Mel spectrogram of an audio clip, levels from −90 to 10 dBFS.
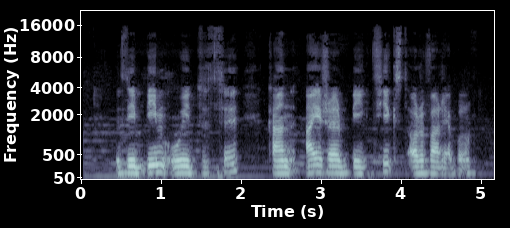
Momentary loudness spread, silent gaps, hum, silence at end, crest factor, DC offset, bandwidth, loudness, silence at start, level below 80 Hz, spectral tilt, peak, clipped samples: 11 LU; none; none; 0.25 s; 18 dB; under 0.1%; 15.5 kHz; -19 LUFS; 0.4 s; -48 dBFS; -6 dB/octave; -2 dBFS; under 0.1%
